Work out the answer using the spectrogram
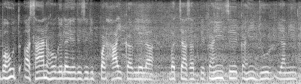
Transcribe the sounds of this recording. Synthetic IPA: bəɦʊt̪aːsaːnɦoɡelaiɦɛd͡ʒɛːs̬ek̬ipəɽ̤haːikɐɾleːlabətːʃasəbʱkekɐɦĩsekəɦĩd͡ʒuɾjaːni

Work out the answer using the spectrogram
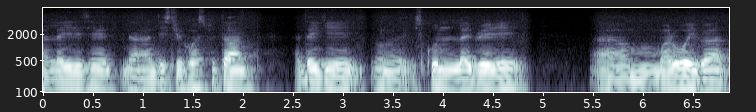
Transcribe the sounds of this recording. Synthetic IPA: lɐjɾisedistɾik̚hospital | ɐdɐɡi | iskulːajbɾeɾi | mɐɾuojbɐ

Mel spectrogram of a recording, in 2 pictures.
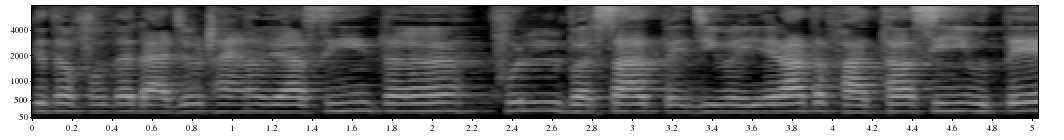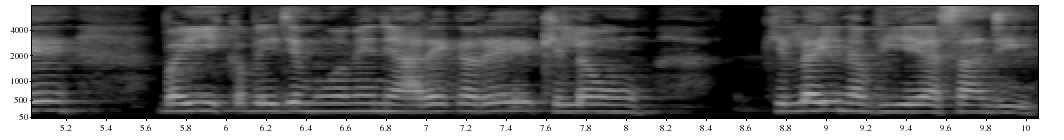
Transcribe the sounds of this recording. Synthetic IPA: ɦɪkʊd̪ɐfot̪ɐɗaːd͡ʑʱoʈʰaːɪɽ̃ʋɪjaːsĩt̪ɐfʰʊlbɐɾsaːt̪̚pɐɦɪd͡ʑiʋɐiɪɦɪɽat̪ɐfʰaːt̪ʰasĩʊt̪e | ɓɐiɦɪkɓed͡ʑemũːɦəmẽnjaːɾekɐɾekʰɪləũ | kʰɪləinɐbʱiɦeːɐsãɲd͡ʑiː

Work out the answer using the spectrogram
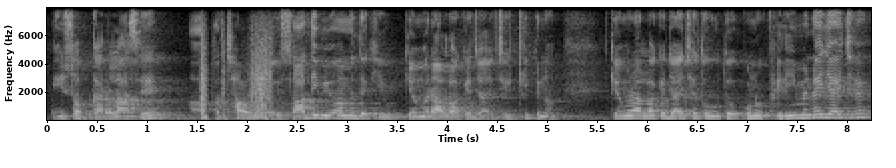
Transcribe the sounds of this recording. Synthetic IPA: isəb̚kəɾlaseətːʃʰaoesad̪ʱibiʋamed̪ekʰijukɛmɾalɔked͡ʒajt͡ʃʰɛʈʰiknəɦ | kɛmɾalɔked͡ʒajt͡ʃʰɛt̪ɔut̪ɔkonopʰiɾimenɛjd͡ʒajt͡ʃʰɛ

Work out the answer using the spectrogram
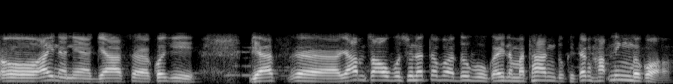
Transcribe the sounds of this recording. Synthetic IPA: oajnɐneaɡjasɐkʰojɡi | ɡjasjamt͡ʃawbɐsunɐtɐbɐːdubukɐjnɐmɐtʰaŋdukʰitɐŋɦap̚niŋbɐkɔ̰

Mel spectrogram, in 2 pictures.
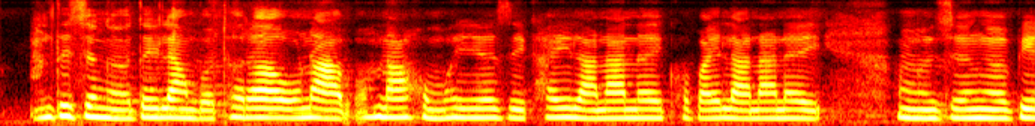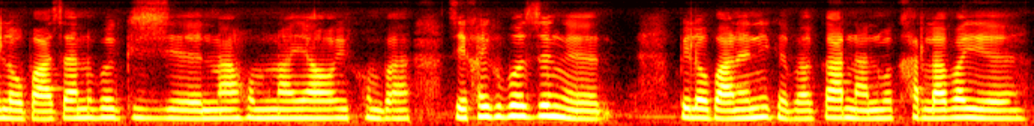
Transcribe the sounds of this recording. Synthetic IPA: dɯjzɯŋɯdɯjlaŋbɯtʰɯɾawnanahɔmhɯjɯzekʰajlananɯjkʰɔbajlananɯj | zɯŋbelawbazanɯbɯɡizɯnaɦɔmnajawijkʰɔmba | z̥ekʰajkʰubɯzɯŋɯ | b̥elawbanɯniɡɯbakaɾnanbɯkʰaɾlaβajɯ

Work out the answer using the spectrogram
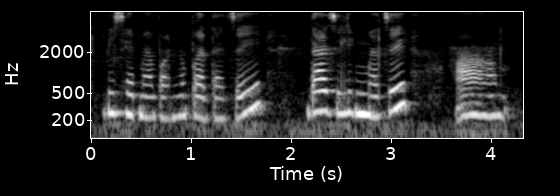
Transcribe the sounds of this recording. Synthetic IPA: bisʌjmabʱʌnːupʌrd̪at͡saĩ | d̪ard͡ziliŋmat͡sʌĩ

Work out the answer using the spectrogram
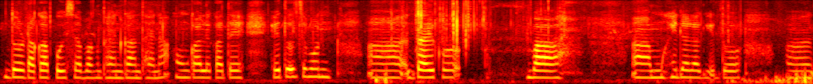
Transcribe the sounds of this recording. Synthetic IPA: d̪ɔɹʈakapɔjsabaŋt̪ʰajnkant̪ʰajnaʔɔŋkalɛkat̪ɛhet̪ɔzɛmɔn | d̪ajkɔ | ba | muɦilalaɡit̪̚t̪ɔ

